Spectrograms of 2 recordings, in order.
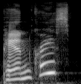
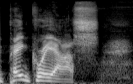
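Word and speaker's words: Pancrase: Japan for the organization Pancras pin Christ butchered a lot of people say pancreas you know the thing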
